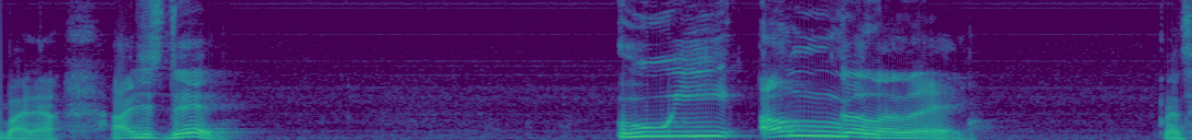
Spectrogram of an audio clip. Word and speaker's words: Uiagalelei: After Uiagalelei spent 10 years at Clemson, Pigskin should know how to pronounce his name by now. I just did. Uiagalelei.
